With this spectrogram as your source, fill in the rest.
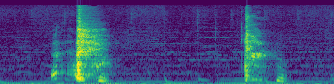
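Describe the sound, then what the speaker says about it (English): A single loud, close sneeze with a sharp burst, followed a moment later by a second, slightly softer sneeze, with quiet breathing between them. "I have to sneeze."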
